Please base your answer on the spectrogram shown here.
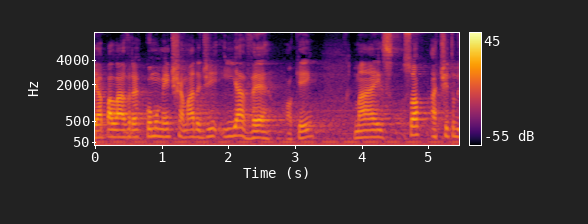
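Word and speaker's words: Yahweh: a título de curiosidade o judeu quando se depara com essa palavra na bíblia hebraica ele não pronuncia aí a ver como nós podemos fazer toda vez que eles batem o olho nessa palavra aqui eles pronunciam adonai porque essa palavra ia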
